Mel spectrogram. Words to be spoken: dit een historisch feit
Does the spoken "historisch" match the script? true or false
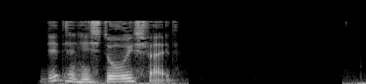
true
